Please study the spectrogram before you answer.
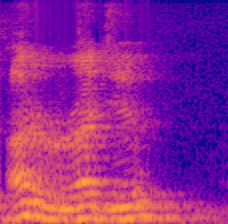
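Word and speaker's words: الرَّجْعُ: And again al will remove one dhamma and it will be pronounced as ar-raj'u.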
